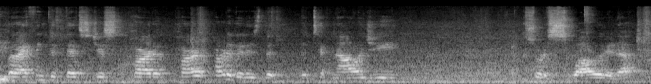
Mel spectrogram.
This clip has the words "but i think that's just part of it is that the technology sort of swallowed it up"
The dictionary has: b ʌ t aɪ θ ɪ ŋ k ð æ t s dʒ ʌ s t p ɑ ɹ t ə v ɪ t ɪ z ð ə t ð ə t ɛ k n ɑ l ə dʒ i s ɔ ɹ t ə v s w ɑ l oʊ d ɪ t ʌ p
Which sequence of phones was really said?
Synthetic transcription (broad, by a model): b ʌ t aɪ θ ɪ ŋ k ð æ t s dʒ ʌ s t p ɑ ɹ t ə v ɪ t ɪ z ð ə t ð ə t ɛ k n ɑ l ə dʒ i s ɔ ɹ t ə v s w ɑ l oʊ d ɪ t ʌ p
